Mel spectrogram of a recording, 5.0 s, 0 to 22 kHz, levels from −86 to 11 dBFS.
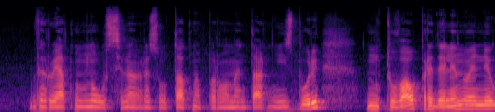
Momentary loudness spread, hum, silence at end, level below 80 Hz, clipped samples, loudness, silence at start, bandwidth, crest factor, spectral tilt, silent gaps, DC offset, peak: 10 LU; none; 0 s; -68 dBFS; under 0.1%; -23 LUFS; 0.3 s; 16 kHz; 18 dB; -6 dB/octave; none; under 0.1%; -4 dBFS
